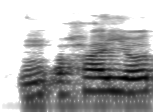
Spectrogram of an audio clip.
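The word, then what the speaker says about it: おはよう: Ohio tiene 4 sílabas. O, la vocal O se considera, digamos, se divide como una sílaba. O, ja, la sílaba ja, la sílaba yo y la U final, que se lee O, larga igual, se considera también una sílaba.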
